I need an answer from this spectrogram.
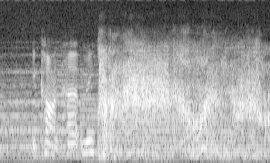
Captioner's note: snarling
